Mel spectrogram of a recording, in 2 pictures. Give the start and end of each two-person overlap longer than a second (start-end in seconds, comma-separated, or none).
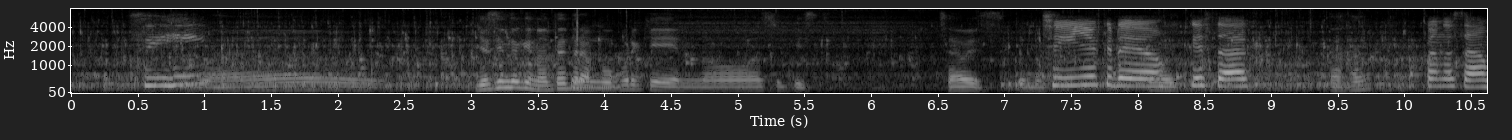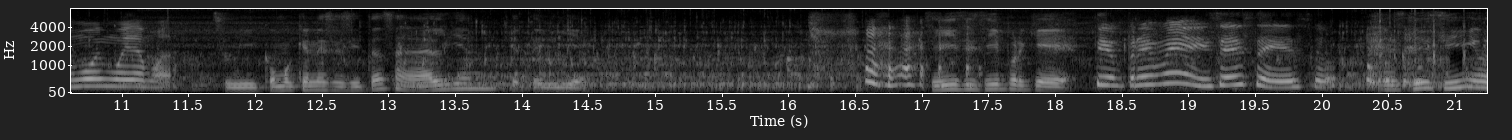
none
